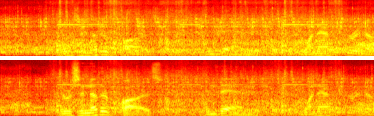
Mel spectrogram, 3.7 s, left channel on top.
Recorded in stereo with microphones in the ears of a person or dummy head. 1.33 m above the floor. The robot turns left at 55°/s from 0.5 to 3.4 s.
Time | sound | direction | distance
0.6 | a man speaking | 55° right | 0.7 m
